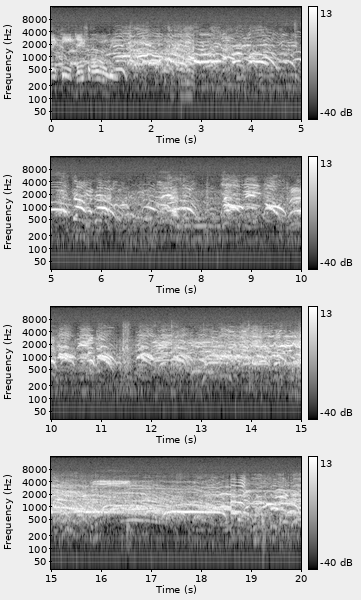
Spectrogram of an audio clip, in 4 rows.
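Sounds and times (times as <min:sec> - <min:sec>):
crowd shouting and cheering: 0:00.0 - 0:20.0.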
